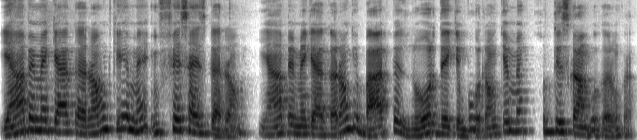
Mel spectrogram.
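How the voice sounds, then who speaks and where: A young man with a high, expressive and slightly bright voice talks fast as he teaches English grammar in Hindi mixed with Urdu words. In this classroom-style lesson he repeats every point and asks questions he answers himself.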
